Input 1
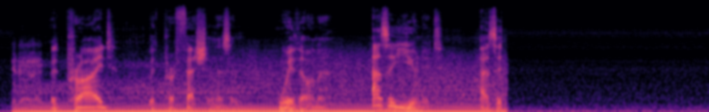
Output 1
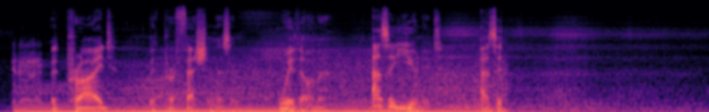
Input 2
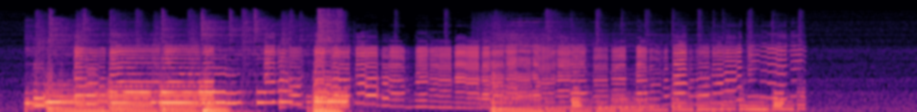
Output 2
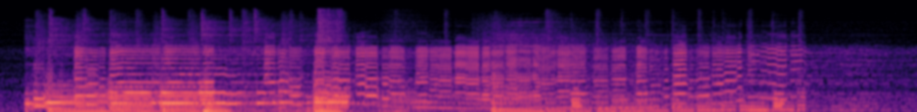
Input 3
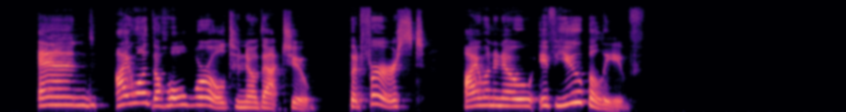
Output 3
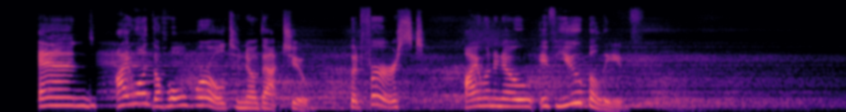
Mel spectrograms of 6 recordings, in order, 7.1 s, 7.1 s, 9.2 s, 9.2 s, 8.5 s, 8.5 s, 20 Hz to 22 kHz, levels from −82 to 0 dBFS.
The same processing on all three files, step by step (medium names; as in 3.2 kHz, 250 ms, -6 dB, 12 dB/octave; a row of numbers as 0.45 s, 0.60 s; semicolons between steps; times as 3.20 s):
frequency shift -18 Hz; echo that smears into a reverb 781 ms, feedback 49%, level -15 dB; normalise loudness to -27 LUFS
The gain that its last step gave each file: +1.0 dB, -6.0 dB, -6.5 dB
